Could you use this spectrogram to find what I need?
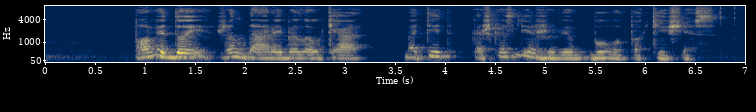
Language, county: Lithuanian, Vilnius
